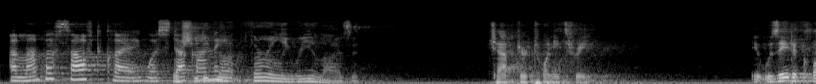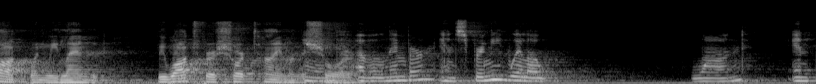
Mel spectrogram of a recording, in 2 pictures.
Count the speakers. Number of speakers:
three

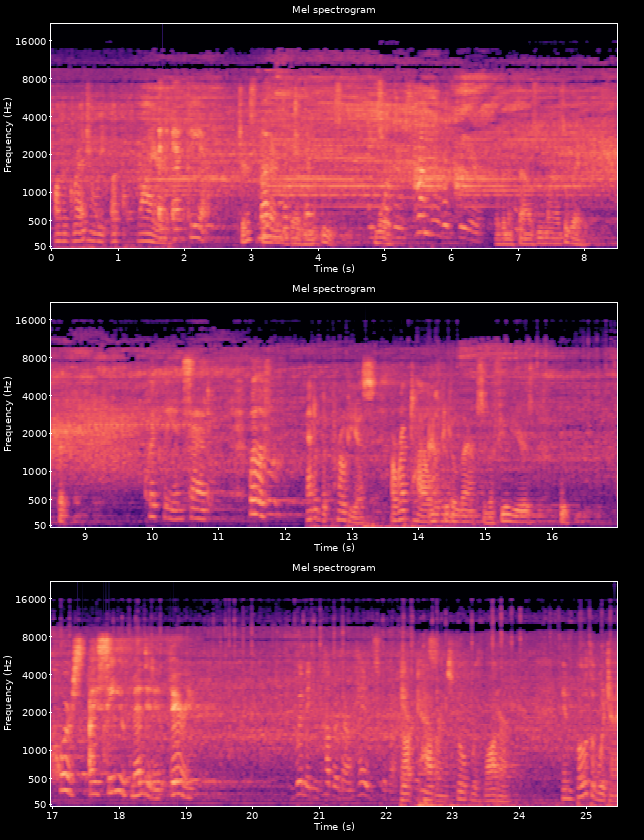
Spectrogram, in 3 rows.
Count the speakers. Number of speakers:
four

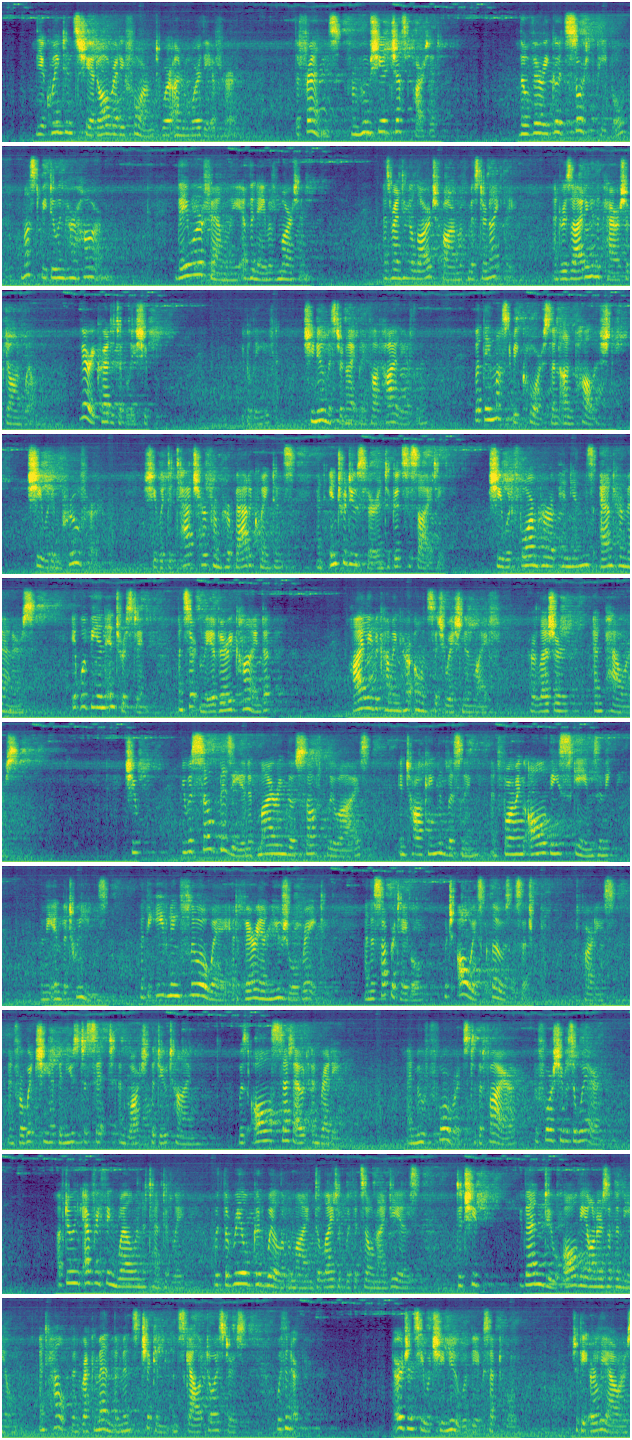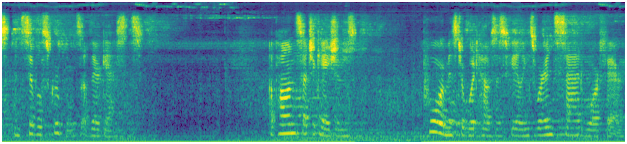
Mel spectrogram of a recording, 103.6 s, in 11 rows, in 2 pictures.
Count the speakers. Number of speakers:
one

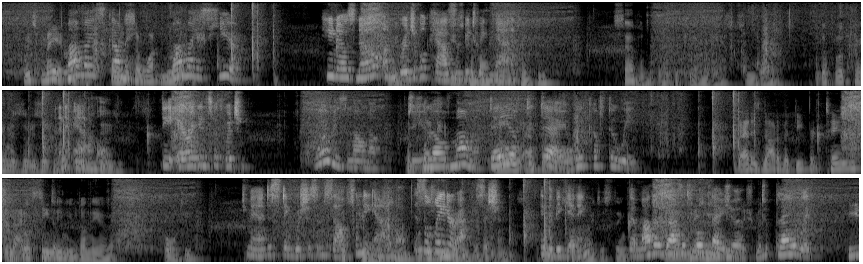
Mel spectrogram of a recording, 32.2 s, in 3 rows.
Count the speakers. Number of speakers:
four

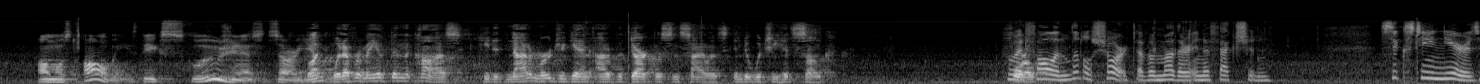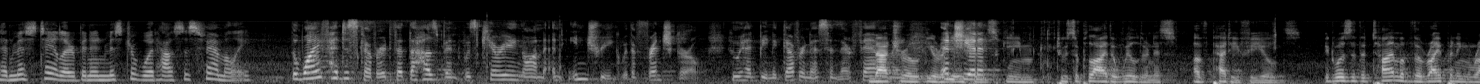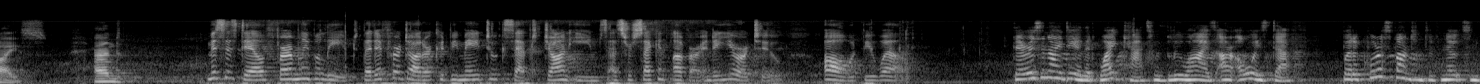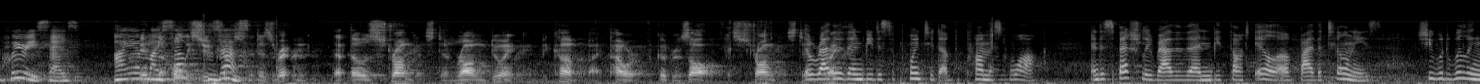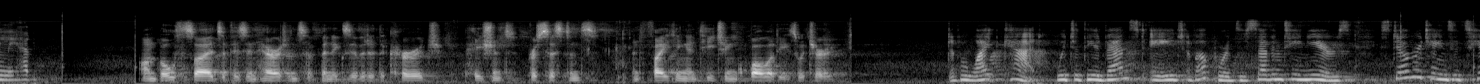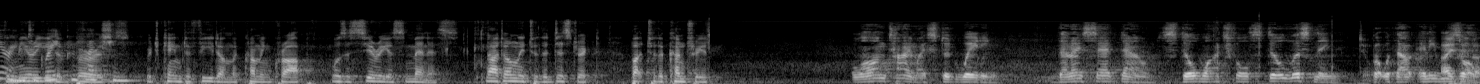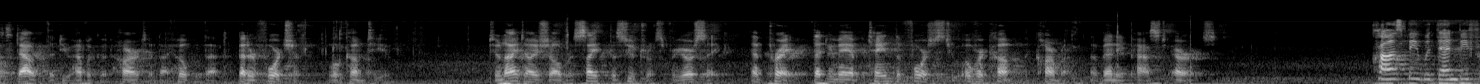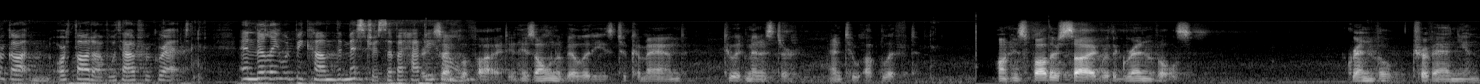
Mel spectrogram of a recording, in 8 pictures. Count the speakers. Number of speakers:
ten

